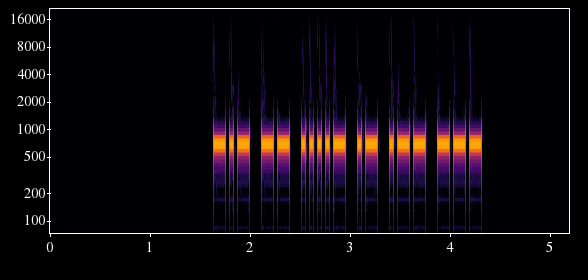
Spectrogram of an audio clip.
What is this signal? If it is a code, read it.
Morse code, heard as a keyed tone, about 30 wpm, 700 Hz. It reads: KM4AWO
